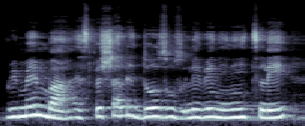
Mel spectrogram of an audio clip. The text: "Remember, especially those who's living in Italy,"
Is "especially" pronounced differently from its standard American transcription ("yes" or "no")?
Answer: no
